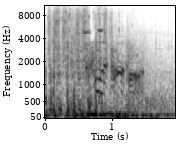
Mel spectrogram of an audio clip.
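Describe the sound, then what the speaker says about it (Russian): Tank gunfire in World of Tanks Blitz: booming shots and mechanical clatter sound close and loud, overlapping with someone talking excitedly in Russian. "Стреляй, стреляй, ПЗ."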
